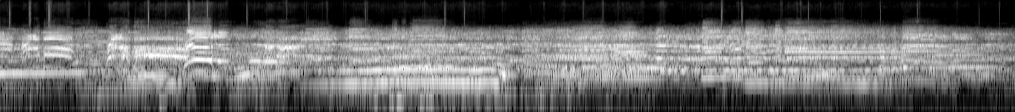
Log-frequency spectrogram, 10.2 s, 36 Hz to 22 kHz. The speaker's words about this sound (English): Stampede. 10,000 head of cattle gone loco. Like an avalanche bearing down on you, pounding everything to dust that tries to stand before it. Horses, wagons, men, everything.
